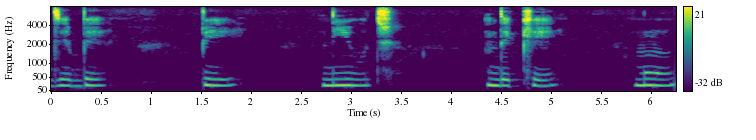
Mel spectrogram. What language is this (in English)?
Odia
